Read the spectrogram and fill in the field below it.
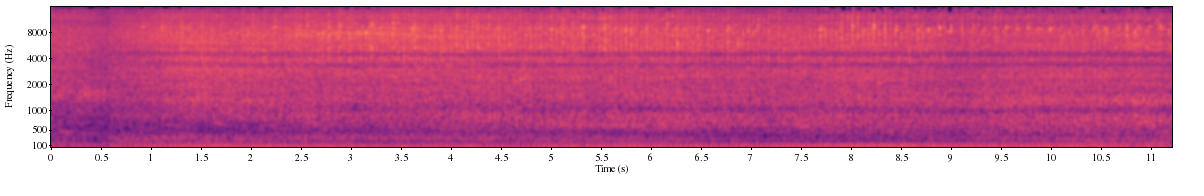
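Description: A small propeller plane's engine drones steadily close by as the plane taxis past.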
